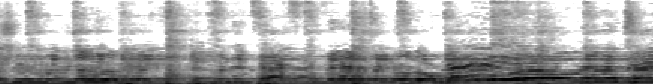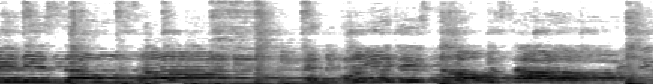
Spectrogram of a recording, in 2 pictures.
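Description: Karaoke-style singing into a handheld microphone over a pop backing track with a steady bass, the microphone passed between singers, a woman's voice and a man's. The bass drops out about six and a half seconds in.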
